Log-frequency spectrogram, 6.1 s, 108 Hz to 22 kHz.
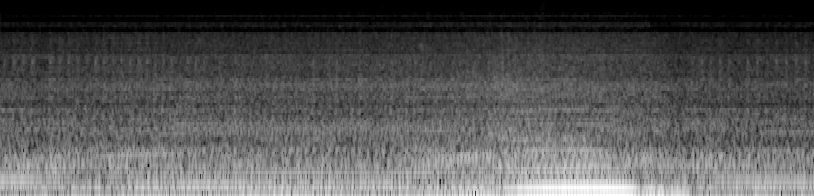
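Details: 2021 Honda Pilot at 102,000 km: low, uneven idle rumble with a faint rhythmic pulsing about three beats a second, rising slightly with revs; engine knock of unknown origin that was declared a normal noise after multiple diagnostics and part replacements.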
